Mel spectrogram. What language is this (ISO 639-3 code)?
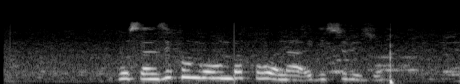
kin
